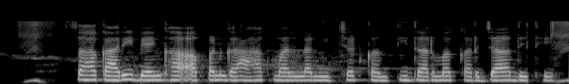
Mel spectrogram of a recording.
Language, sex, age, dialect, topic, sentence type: Chhattisgarhi, female, 18-24, Western/Budati/Khatahi, banking, statement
